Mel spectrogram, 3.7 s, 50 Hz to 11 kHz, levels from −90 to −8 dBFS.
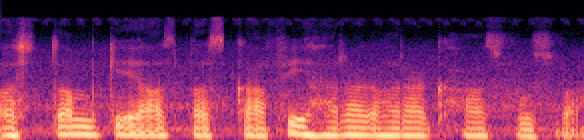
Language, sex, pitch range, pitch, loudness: Bhojpuri, male, 115-130 Hz, 125 Hz, -17 LUFS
